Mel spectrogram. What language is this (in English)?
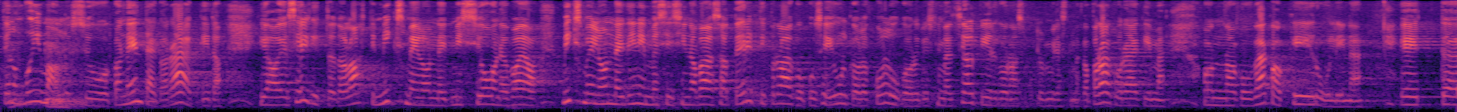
Estonian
